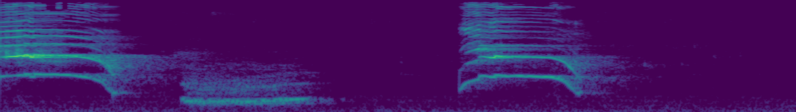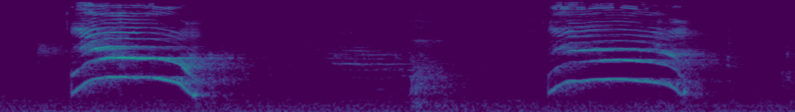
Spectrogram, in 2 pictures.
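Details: Adult male domestic cat cautiously meeting a newborn kitten indoors; four clear arched meows, bright and harmonic, rising then falling, spaced about two seconds apart, with a lower rough murmur after the first.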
